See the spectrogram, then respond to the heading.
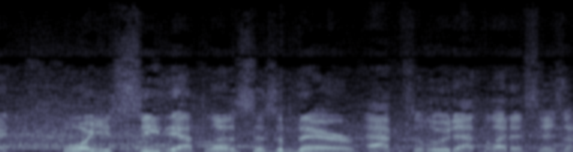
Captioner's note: applause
